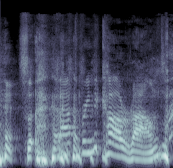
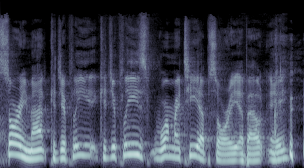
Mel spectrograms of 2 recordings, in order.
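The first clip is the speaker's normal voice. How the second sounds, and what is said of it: Put-on Canadian accent. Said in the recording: “she has a Canadian accent. Do it in the Canadian accent.”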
